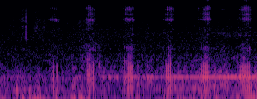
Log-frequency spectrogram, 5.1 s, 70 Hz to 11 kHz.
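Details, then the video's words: Black cat asleep and snoring: short breathy rasps recur about every 0.7 seconds, each with a faint hissy upper edge, over a constant low droning tone. "Snoring kitty"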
